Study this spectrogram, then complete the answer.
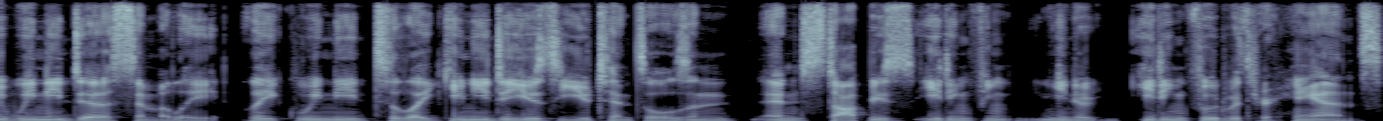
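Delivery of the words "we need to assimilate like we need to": ordinary delivery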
